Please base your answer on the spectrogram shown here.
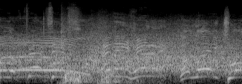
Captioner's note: body thudding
